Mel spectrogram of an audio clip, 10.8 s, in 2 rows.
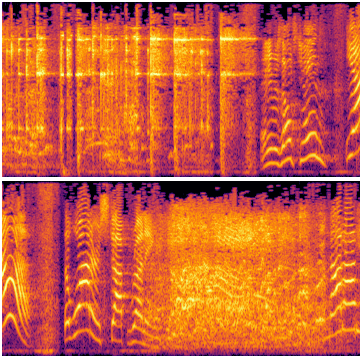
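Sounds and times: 
wrench working on loose metal pipes: 0:00.0 - 0:03.9
speech: 0:03.9 - 0:09.5
laughter: 0:07.6 - 0:10.6.

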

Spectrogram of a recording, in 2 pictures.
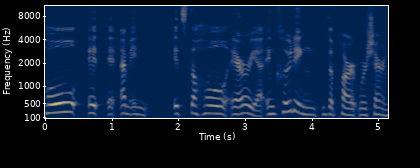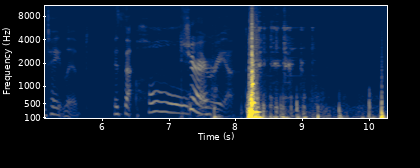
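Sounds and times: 
speech: 0:00.7 - 0:09.1
microphone knocked over: 0:07.7 - 0:10.2.

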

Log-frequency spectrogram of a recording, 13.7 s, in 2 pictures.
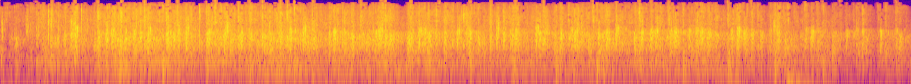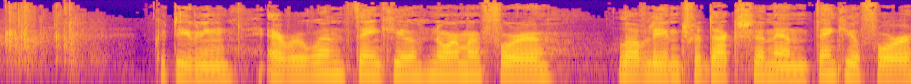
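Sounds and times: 
audience applause welcoming a speaker at a lecture in San Francisco: 0:00.0 - 0:07.6
speech: 0:08.0 - 0:13.6.

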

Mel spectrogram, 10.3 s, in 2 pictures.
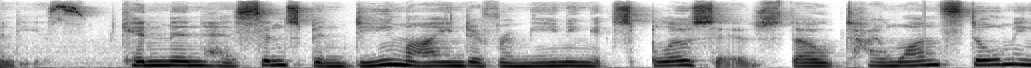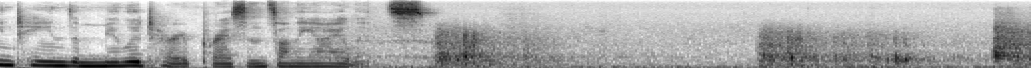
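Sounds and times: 
speech: 0:00.0 - 0:07.6
low noise: 0:00.0 - 0:10.3
artillery practice firing on Kinmen island Taiwan: 0:07.2 - 0:10.3.

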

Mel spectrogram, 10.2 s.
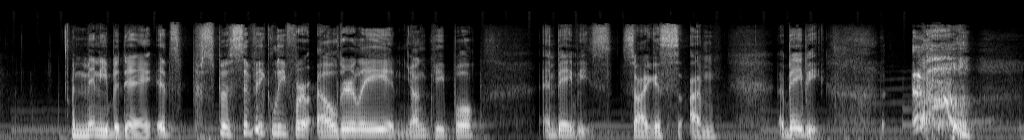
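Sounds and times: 
speech: 0:00.7 - 0:08.5, 0:09.1 - 0:09.9
person coughing: 0:08.9 - 0:09.9.

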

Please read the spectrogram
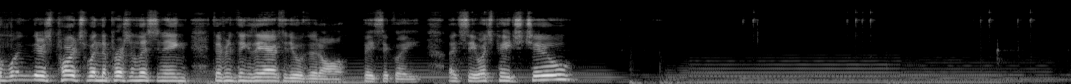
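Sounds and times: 
speech: 0:00.0 - 0:05.8
computer mouse clicking: 0:07.4 - 0:07.7, 0:08.4 - 0:08.8, 0:09.8 - 0:10.4.

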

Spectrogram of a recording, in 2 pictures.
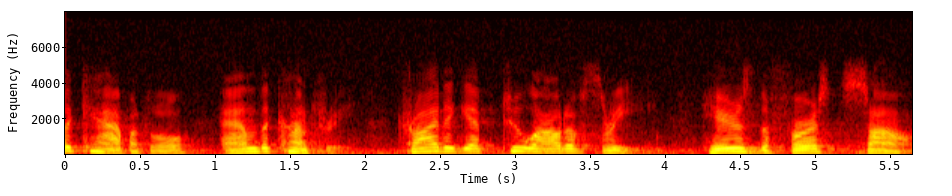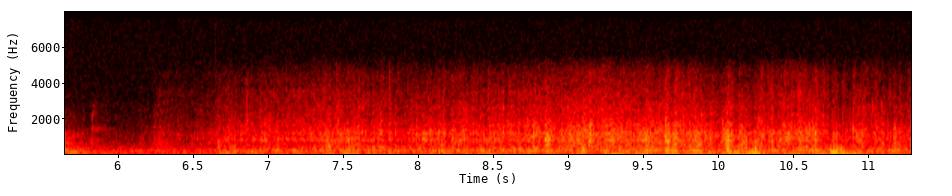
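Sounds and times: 
speech: 0:00.0 - 0:05.8
paper burning: 0:06.2 - 0:11.2.

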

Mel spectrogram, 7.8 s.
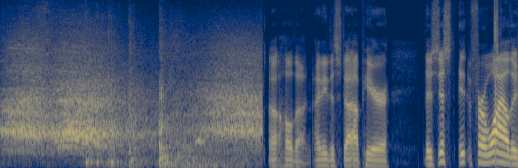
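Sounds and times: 
stadium crowd screaming and yelling a team chant: 0:00.0 - 0:04.0
speech: 0:01.3 - 0:01.7, 0:04.2 - 0:07.7.

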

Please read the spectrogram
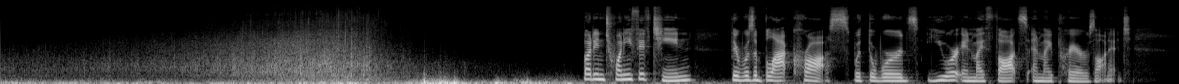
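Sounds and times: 
distant car passing: 0:00.0 - 0:04.9
low gusty wind buffeting: 0:00.0 - 0:09.3
speech: 0:05.8 - 0:11.5.

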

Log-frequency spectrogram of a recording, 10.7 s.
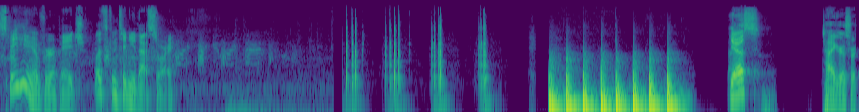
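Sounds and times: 
speech: 0:00.1 - 0:02.4, 0:09.1 - 0:09.6, 0:10.3 - 0:10.7
knocking on a door: 0:06.8 - 0:08.6.

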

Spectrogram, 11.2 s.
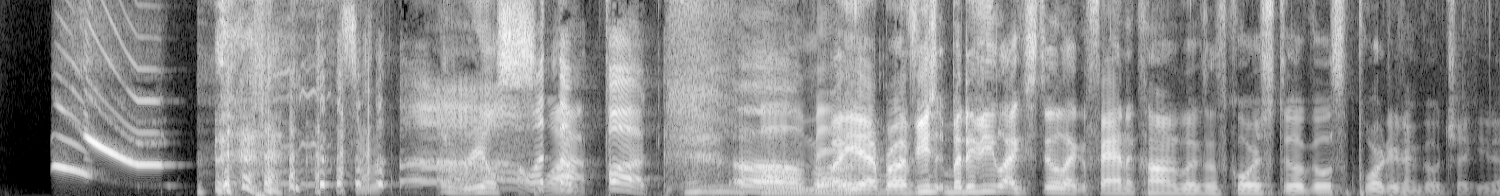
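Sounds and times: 
slide whistle: 0:00.4 - 0:01.5
laughter: 0:01.5 - 0:06.5
speech: 0:01.5 - 0:11.2.

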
